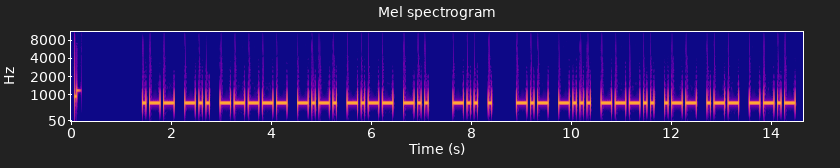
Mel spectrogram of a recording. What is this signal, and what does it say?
Morse code, heard as a keyed tone, about 17 wpm, 700 Hz. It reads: WD0CYD DE KB8WWQ
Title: USA Callsign DE Callsign - 6 Characters - 17wpm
